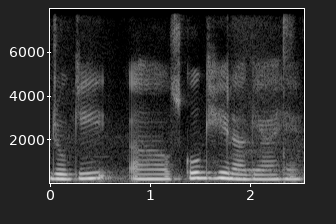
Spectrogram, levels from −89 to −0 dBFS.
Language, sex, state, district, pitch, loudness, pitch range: Hindi, female, Uttar Pradesh, Varanasi, 225 Hz, -24 LUFS, 215-250 Hz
